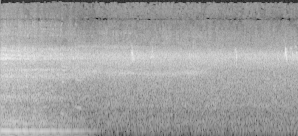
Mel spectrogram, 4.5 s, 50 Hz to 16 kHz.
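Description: A Ferrari V8 engine holding a steady drone just after a rev, cutting off abruptly about a second and a half in. After that, a steady outdoor rush of noise with a few faint clicks.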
